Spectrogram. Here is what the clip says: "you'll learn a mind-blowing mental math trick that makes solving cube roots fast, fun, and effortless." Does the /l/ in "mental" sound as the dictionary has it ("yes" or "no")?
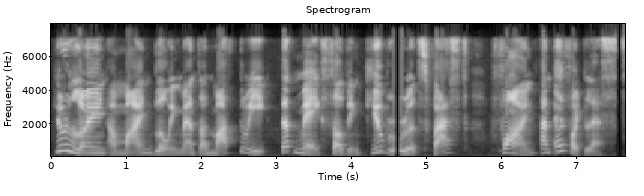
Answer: yes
